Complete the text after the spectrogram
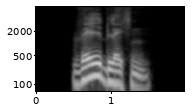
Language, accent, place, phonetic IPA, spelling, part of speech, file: German, Germany, Berlin, [ˈvɛlˌblɛçn̩], Wellblechen, noun, De-Wellblechen.ogg
- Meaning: dative plural of Wellblech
